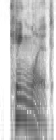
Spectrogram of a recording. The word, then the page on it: kinglet: American English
